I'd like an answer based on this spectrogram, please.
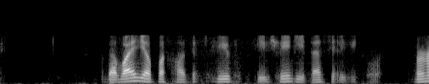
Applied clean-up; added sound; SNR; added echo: neural separator model SepFormer WHAMR!.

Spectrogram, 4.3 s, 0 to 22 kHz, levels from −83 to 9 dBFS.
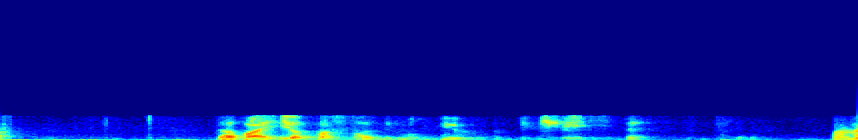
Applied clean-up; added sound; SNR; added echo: neural mask model DeepFilterNet 3.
